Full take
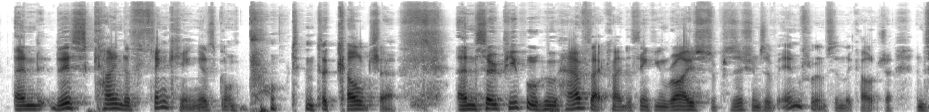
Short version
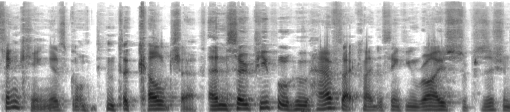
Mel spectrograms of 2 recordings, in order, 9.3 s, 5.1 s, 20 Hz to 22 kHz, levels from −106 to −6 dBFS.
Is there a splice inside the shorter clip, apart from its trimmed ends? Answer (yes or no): yes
